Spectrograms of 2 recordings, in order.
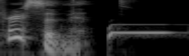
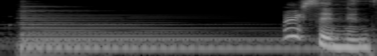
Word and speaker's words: persimmon: Persimmon season. You thought it was a holiday? No. I mean, you can celebrate persimmon season if you want. I'm using the second syllable being accent.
